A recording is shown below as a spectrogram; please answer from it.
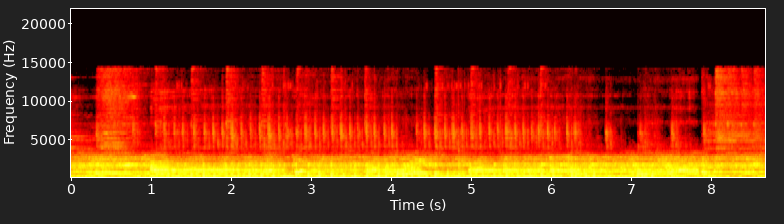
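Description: Metal band playing live and loud: distorted electric guitar over fast, dense drumming on a full drum kit, heard from the crowd.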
